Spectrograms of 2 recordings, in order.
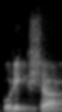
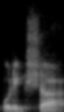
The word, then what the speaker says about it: পরীক্ষা: উচ্চারণটা কি করতে হবে পরীক্ষা সবাই ভালো করে শুনবেন পরীক্ষা হ্যা এটাকে আমরা একটু ভেঙ্গে যদি বলি কিভাবে বলতে হবে প্রথমে পরি তারপরে পরী সা পরীক্ষা উচ্চারণটা এভাবে করতে হবে পরীক্ষা হ্যাঁ পরীক্ষা তাহলে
